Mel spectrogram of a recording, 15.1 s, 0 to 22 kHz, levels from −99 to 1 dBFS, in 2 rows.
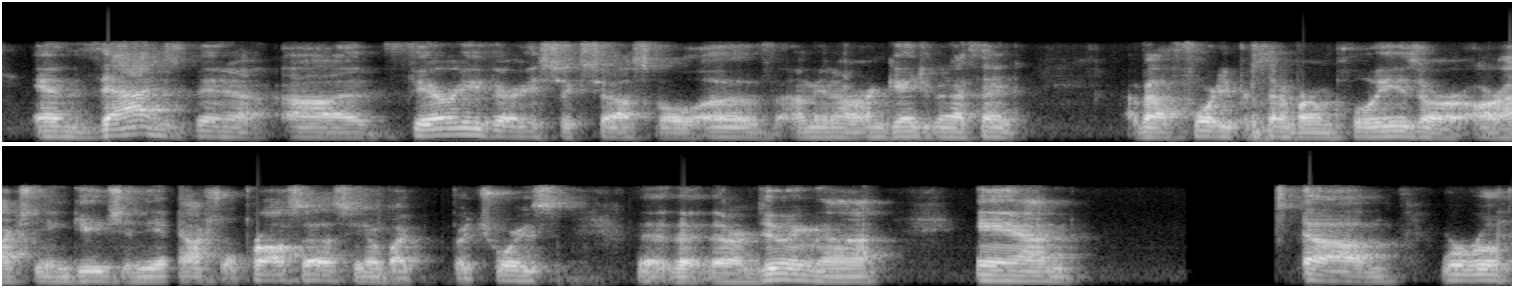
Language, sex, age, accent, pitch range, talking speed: English, male, 30-49, American, 105-135 Hz, 175 wpm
